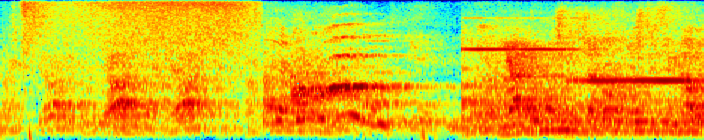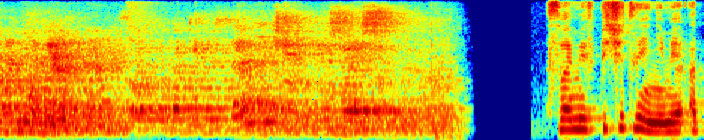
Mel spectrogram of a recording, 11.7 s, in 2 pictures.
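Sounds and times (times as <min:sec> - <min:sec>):
theatrical smoke machine spraying: 0:00.0 - 0:02.2
speech: 0:02.3 - 0:02.8, 0:10.5 - 0:11.7
voices murmuring: 0:03.8 - 0:09.4.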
